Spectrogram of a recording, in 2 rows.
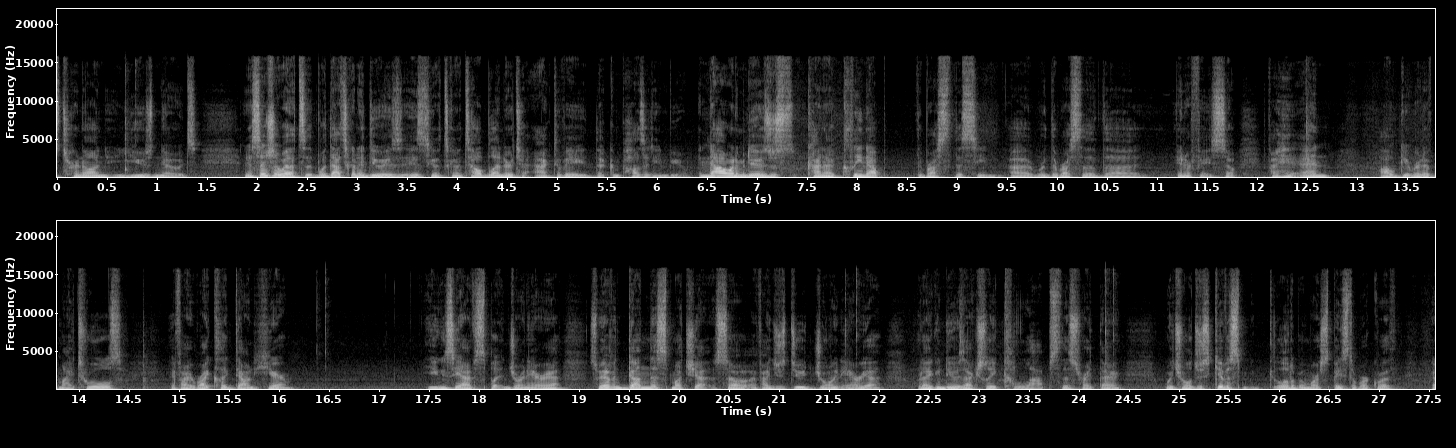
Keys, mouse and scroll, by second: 12.5 n, 16.4 right click, 21.6-27.5 drag.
